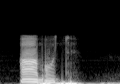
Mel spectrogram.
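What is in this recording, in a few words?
"almond", Japanese, male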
